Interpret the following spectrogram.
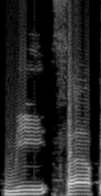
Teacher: تو اس کو ہم نے اصل میں کلمہ ہے من بعد، تو یہ بن جائے گا من بعدی، من بعد میثاقہ. میثاقہ، یہ سا کے لیے پھر زبان جو ہے ثنایا اولیا کے پاس آئے گی. میثاقہ اگر اندر رہے گی تو وہ سین بن جائے گا.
